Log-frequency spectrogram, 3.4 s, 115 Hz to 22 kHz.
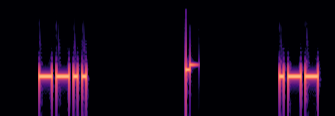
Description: Morse code, heard as a keyed tone, about 27 wpm, 700 Hz. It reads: Z W
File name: Single-Letter-Number-28wpm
